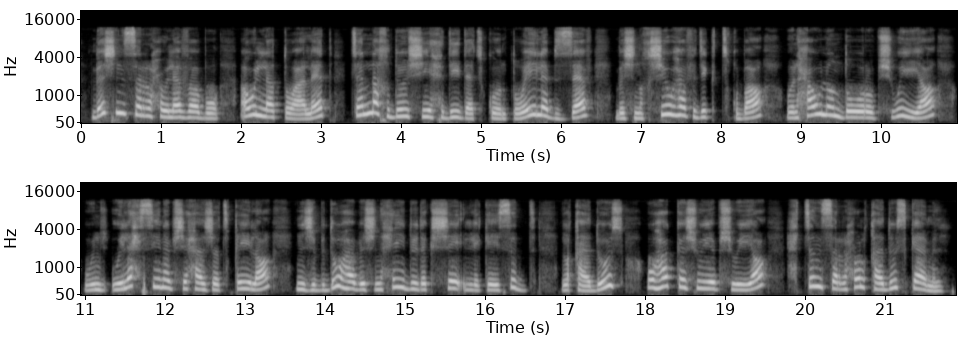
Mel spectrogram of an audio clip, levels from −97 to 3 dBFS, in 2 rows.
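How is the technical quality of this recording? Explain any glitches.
The technical quality is poor throughout the speech, with one fault running the whole length: generation loss. The sound is swirly, hollow and smeared, consonant attacks are blurred, and nothing remains above about 11.9 kHz. This is likely the result of around seven rounds of lossy decoding and re-encoding, with the character pointing to MP2 at roughly 96 kbit/s. Each pass requantises on a shifted frame grid, so noise accumulates. On a spectrogram this shows as a hard ceiling at 11.9 kHz and smeared onsets.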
